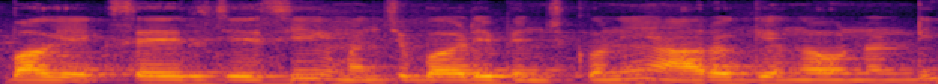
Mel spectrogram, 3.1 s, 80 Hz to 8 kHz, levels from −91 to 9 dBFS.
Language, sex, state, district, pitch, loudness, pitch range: Telugu, male, Andhra Pradesh, Sri Satya Sai, 120 Hz, -18 LUFS, 115-125 Hz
